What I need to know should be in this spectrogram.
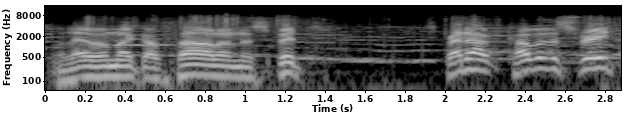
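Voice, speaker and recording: An actor playing a brash, jeering patrol leader who barks commands in 1940s radio drama style. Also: male voice, fairly high pitch, sing-song, fast talker, over music. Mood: barking orders. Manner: barking, commanding. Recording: vintage radio drama recording.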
